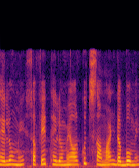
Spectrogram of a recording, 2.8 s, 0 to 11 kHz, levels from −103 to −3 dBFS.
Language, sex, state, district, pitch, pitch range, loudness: Hindi, female, Bihar, Gopalganj, 255 Hz, 245-265 Hz, -24 LUFS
